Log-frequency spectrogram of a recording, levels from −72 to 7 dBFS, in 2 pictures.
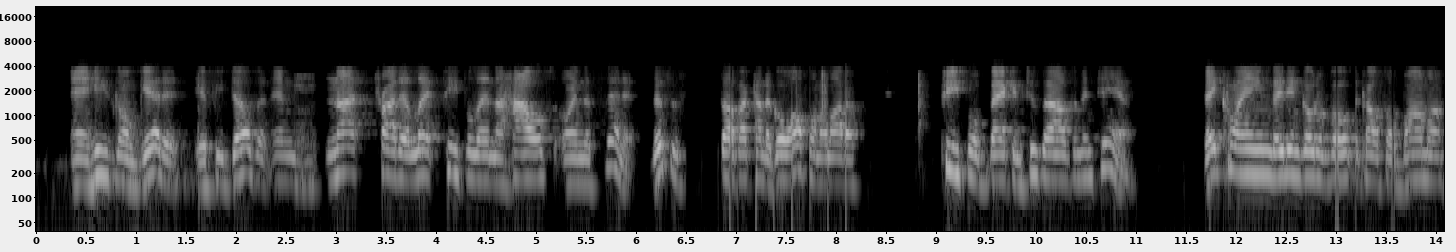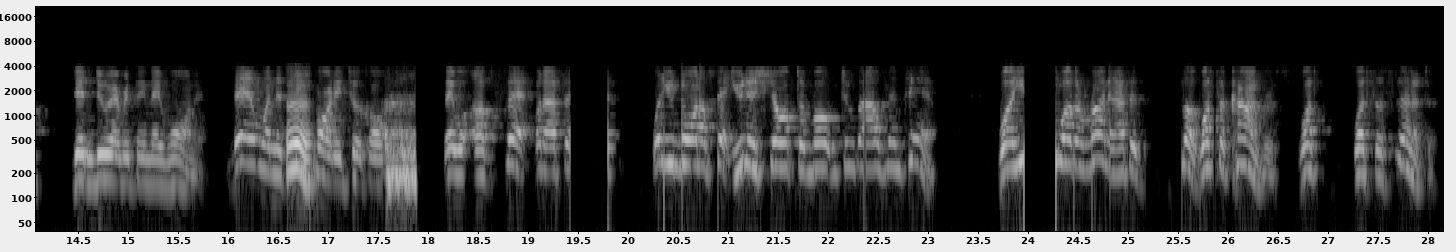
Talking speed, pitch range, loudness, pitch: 195 wpm, 165-225 Hz, -26 LUFS, 190 Hz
